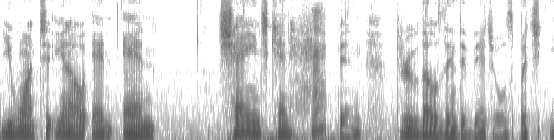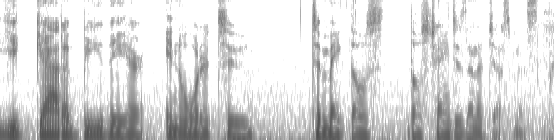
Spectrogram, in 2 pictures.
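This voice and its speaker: Using a very deep, low pitch and a dark, mellow tone, a woman with a Tennessee accent speaks at a fairly slow pace with lively intonation. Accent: Southern US (Tennessee). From US South, Memphis, Tennessee. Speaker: community activist. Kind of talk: radio interview.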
